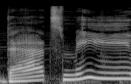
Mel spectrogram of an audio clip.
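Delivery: mock very happy tone. Retelling how the store manager answered an old lady, in a mock very happy tone. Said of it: "with a very happy tone".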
